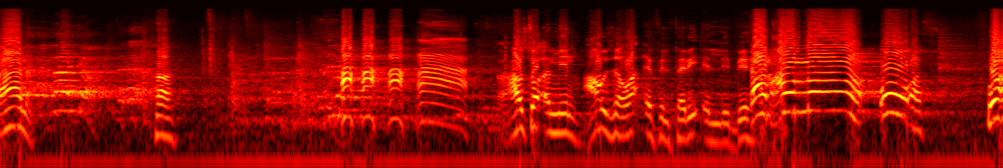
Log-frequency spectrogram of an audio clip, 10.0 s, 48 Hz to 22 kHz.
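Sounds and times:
man laughing: 0:02.7 - 0:05.1.

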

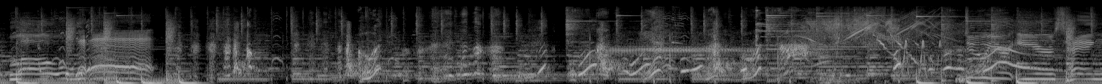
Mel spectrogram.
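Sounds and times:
light background music: 0:00.0 - 0:11.0
squeaky cartoon vocal sounds: 0:01.8 - 0:10.6.

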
